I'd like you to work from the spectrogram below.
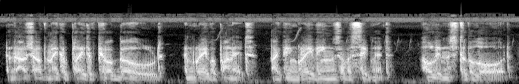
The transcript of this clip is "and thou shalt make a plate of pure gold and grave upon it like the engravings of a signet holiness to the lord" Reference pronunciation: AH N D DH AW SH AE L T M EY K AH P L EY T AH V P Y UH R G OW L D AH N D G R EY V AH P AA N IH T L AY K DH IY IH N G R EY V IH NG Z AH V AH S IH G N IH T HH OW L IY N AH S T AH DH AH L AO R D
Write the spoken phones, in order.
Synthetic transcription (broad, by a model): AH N DH AW SH AE L T M EY K AH P L EY T AH V P Y UH R G OW L D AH N G R EY V AH P AA N IH T L AY K DH IY IH N G R EY V IH NG Z AH V AH S IH G N IH T HH OW L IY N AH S T AH DH AH L AO R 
